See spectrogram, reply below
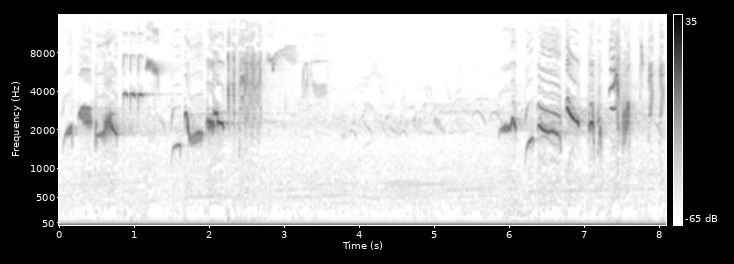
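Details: Two phrases from a singing Eurasian blackbird, each made of mellow, fluty whistles followed by rapid, high, scratchy chatter, separated by about three seconds of quiet.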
